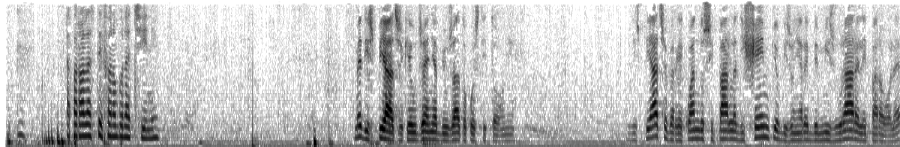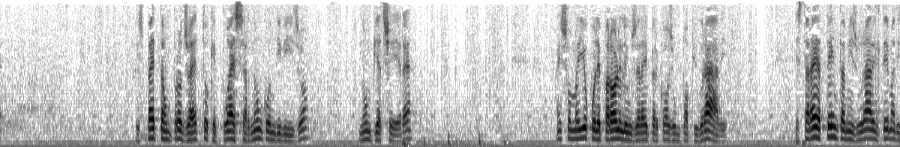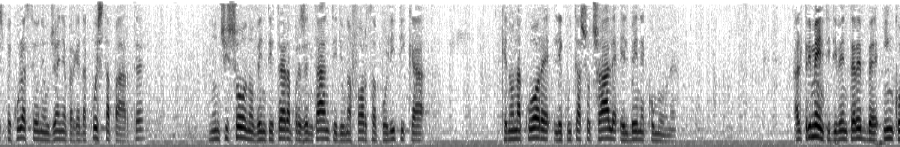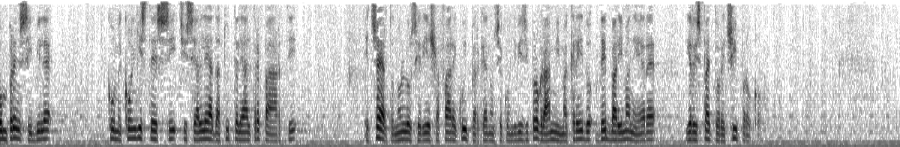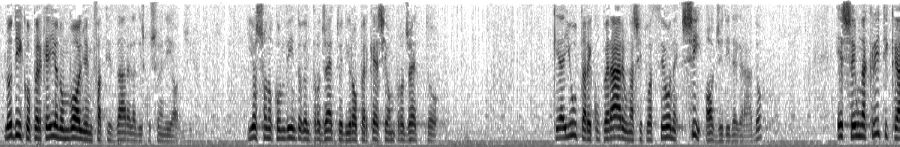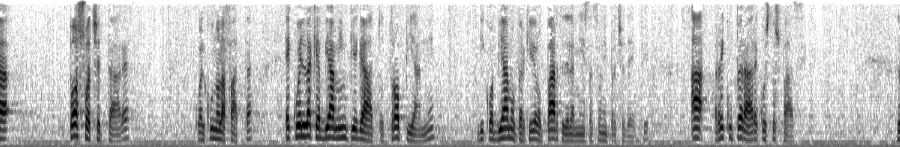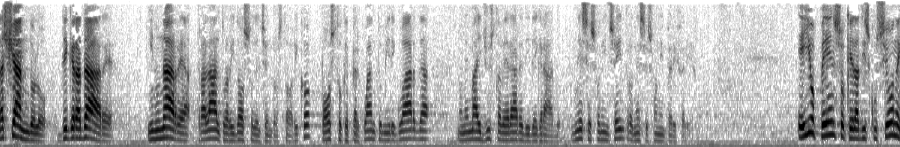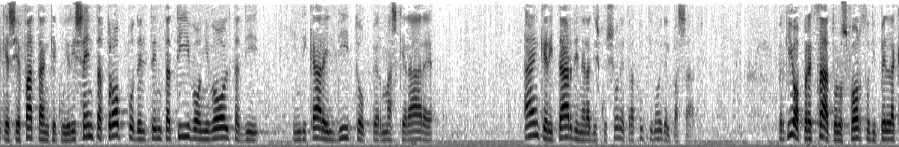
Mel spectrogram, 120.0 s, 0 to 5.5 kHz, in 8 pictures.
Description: Stefano Bonaccini — Sito Audio Consiglio Comunale
Seduta del 21/12/2009. Piano Urbanistico Attuativo – Variante al Piano particolareggiato di iniziativa pubblica area ex sede A.M.C.M. in variante al POC – Controdeduzioni alle osservazioni e approvazione ai sensi dell’art. 35 della L.R. 20/2000 (Commissione consiliare dell’1 e 17 dicembre 2009)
